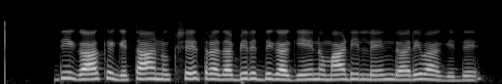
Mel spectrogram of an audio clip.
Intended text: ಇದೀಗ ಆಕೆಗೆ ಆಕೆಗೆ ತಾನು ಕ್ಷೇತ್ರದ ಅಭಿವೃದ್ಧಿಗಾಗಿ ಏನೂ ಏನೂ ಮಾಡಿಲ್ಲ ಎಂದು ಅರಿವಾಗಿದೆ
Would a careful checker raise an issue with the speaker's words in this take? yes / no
yes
